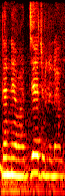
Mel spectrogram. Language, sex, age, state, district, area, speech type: Sindhi, female, 30-45, Gujarat, Surat, urban, spontaneous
